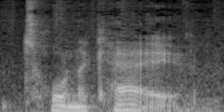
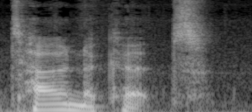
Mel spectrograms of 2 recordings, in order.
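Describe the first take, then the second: First: It is pronounced in a French-sounding way. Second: It is pronounced in an English-sounding way. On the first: This is how the speaker's own country says it. "words in English that we say kind of French" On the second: This is how Americans say it. "you would say tourniquet"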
